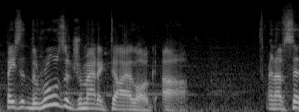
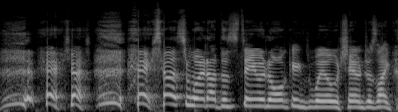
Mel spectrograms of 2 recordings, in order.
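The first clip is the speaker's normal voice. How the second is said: laughing; 11 semitones higher than usual. Real, not acted. Cracking up at funny photo.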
